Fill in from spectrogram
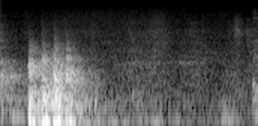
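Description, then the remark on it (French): A quick burst of several dull, heavy knocks on a door, fairly loud, then a soft fading resonance into near silence. “donc, vous êtes sourd Vous n'entendiez pas que je parotais devant la porte J'allais repartir.”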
